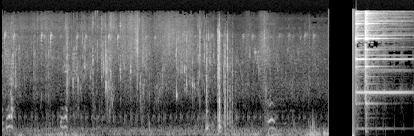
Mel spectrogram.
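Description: Outdoor field sound with a low rumble and a couple of short vocal sounds, then after a brief silence a loud, bright bell-like chime, struck twice in quick succession, that rings on and fades. The chime is a sound effect for the channel's subscribe card.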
